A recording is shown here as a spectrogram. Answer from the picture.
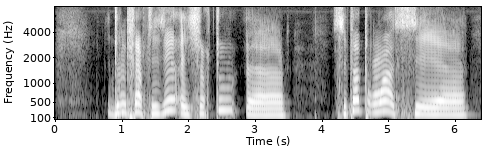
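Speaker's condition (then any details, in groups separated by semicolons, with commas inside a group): Congenital muscular dystrophy; present from birth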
